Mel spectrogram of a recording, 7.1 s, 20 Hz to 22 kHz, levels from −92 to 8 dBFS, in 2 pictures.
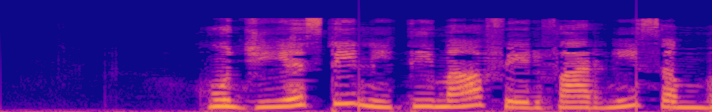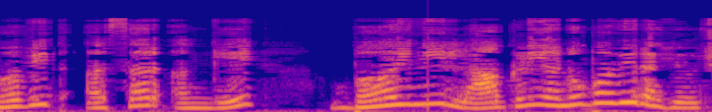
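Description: Speech runs through the whole clip with a gritty, lispy top end. The treble sounds synthesized rather than real, the heavy damage of HE-AAC compression, likely at a very low bitrate around 12 kbps, where spectral band replication copies lower bands upward instead of coding them. Four small jumps forward in the speech fall at 0.43, 1.79, 3.18 and 5.70 s. Each skips roughly 20 ms, and about twice that at 3.18 s. These are likely dropped buffers (overrun), where samples were overwritten before being read and the two sides were spliced together. A brief hiss smears the onset of attacks at 1.61 to 1.66 s, at 2.02 to 2.05 s just before "ફેરફારની સંભવિત અસર", at 3.98 s after "ફેરફારની સંભવિત", and at 4.36 to 4.42 s after "ફેરફારની સંભવિત અસર". This is pre-echo, lasting 17 to 54 ms, where block-spread quantisation noise leaks ahead of each transient.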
